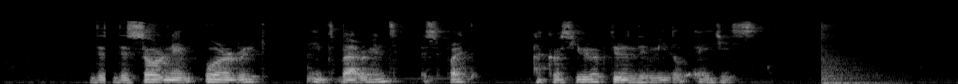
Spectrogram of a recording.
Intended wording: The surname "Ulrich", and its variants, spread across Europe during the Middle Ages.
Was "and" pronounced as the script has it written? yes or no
no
